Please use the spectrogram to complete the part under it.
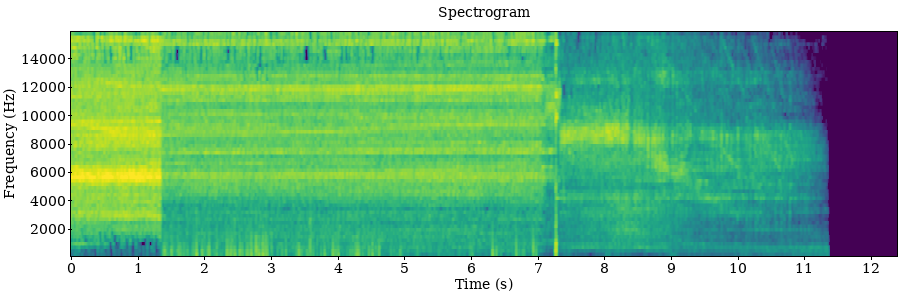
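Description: An angle grinder cuts through a ceramic tile with a harsh grinding noise.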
